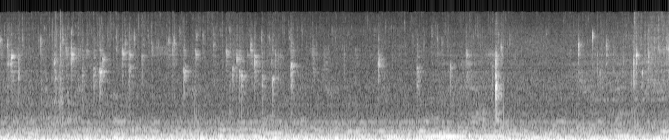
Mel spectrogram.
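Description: Beer-battered squash slices frying in hot oil in a cast iron skillet: a steady crackle of scattered small pops as the slices go in. A low steady hum runs underneath.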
